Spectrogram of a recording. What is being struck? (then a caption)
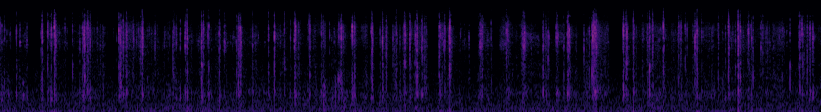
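Wireless keyboard with aluminium frame and plastic keys. Fingertips and nails rapidly tap and press the plastic keys of a compact white wireless keyboard with an aluminum frame. The result is a quiet, dense stream of short, bright clicks with crisp high-end snap, almost no low end, and no ringing after each tap.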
